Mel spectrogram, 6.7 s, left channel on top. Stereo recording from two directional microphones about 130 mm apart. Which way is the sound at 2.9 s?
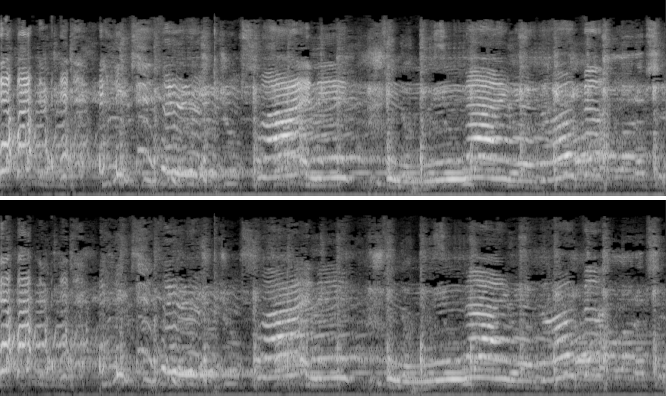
5° left (ahead or behind).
